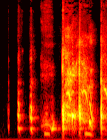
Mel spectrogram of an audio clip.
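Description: A person coughs in a series of bursts, starting with short light hacks and building to heavier, rougher coughing fits.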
